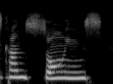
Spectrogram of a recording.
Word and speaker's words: canções: E como é a pronúncia? Essa pronúncia é ons, ons, ons, como se a gente estivesse numa festa. Ons. Limões, canções, sempre vai ajudar.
